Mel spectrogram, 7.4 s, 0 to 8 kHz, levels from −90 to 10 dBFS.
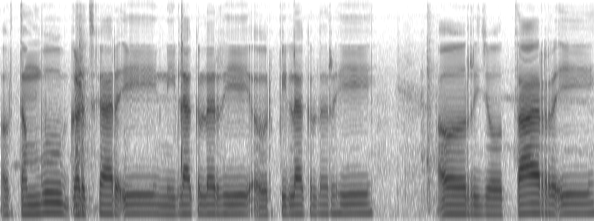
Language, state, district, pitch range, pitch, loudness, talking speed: Kurukh, Chhattisgarh, Jashpur, 115-125 Hz, 120 Hz, -20 LUFS, 130 wpm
